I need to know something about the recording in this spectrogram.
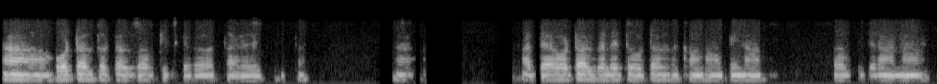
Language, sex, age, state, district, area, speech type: Maithili, male, 18-30, Bihar, Araria, rural, conversation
